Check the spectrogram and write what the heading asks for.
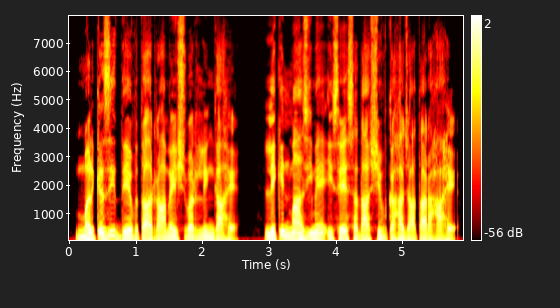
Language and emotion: Urdu, neutral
